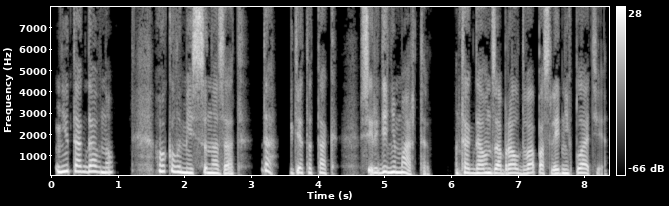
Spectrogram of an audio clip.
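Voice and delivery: высокий голос пожилой женщины; мягкая разговорчивая старушка. A narrator's reading. Jenny answers. (голос старушки)

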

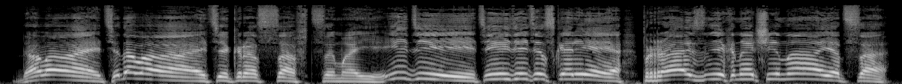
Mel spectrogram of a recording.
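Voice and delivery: high, drawn-out taunting shout; loud carrying call. A narrator's reading. Kearns luring the monsters across the graveyard, loud slow call. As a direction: stretch each word out so it carries far. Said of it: "голос Кернса громко разнёсся над кладбищем".

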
